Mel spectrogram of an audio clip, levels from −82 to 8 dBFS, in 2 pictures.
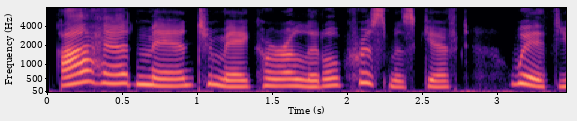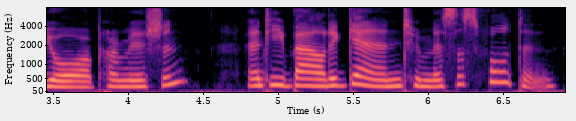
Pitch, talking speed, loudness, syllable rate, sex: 255 Hz, 175 wpm, -18 LUFS, 4.4 syllables/s, female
